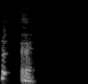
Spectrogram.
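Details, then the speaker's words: Cough from an adult gamer streaming while sick, apologizing for coughing. "Excusez, je vous ai toussé dessus. Il va pas bien, notre ami."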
